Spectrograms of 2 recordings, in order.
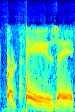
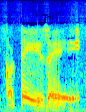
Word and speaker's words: Cortese: Well, like you said, old school Cortez, but I went straight to the horse's mouth one day, and I said to my dad, how do we pronounce our last name? He said, Cortese, Cortese.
